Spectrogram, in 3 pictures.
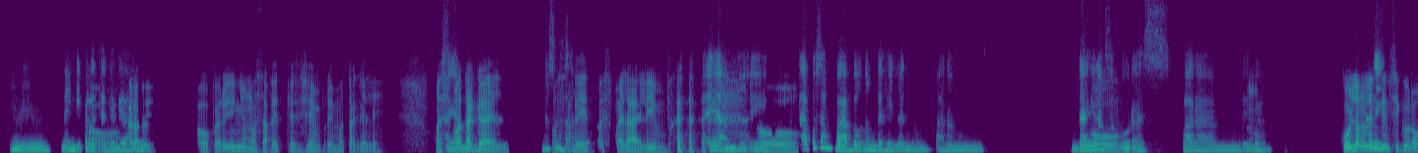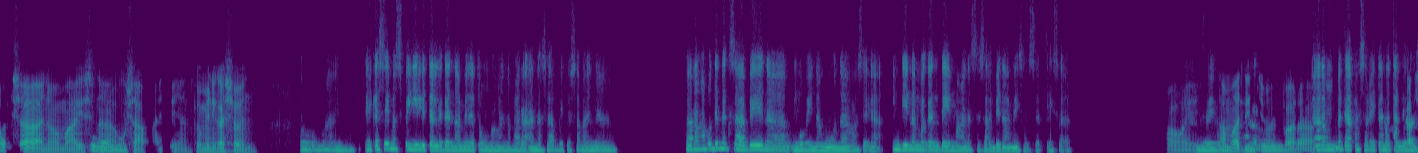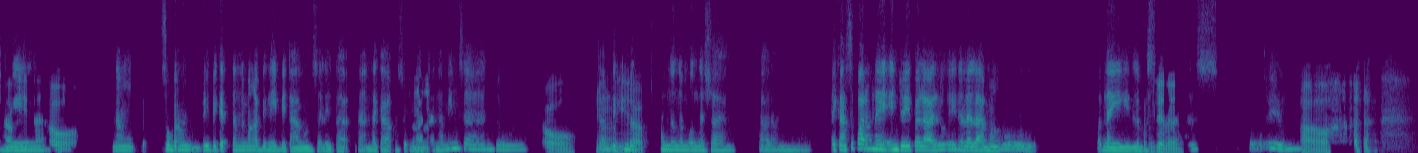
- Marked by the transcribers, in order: tapping; laugh; laugh
- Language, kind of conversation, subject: Filipino, unstructured, Paano mo malalaman kung handa ka na sa isang seryosong relasyon?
